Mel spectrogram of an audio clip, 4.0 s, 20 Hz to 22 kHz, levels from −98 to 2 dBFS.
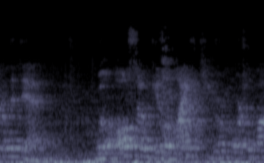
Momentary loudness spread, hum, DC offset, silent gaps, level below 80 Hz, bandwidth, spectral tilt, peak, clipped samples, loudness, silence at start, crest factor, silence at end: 9 LU; none; under 0.1%; none; -54 dBFS; 10 kHz; -6 dB/octave; -34 dBFS; under 0.1%; -50 LUFS; 0 s; 14 dB; 0 s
